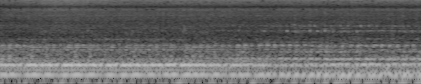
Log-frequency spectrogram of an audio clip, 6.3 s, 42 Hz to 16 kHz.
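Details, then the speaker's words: Chevy S10 with cammed V6, first cold start since September after new clutch, flywheel, valve covers and rebuilt power steering pump: hesitated then fired first try, lumpy loping idle with deep rumble, sounds good. "okay fired up on the first try it hesitated there for a second but it fired up yeah that's what that uh cam v6 sounds like man that sounds good"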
